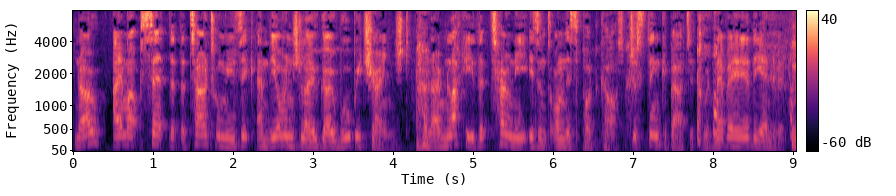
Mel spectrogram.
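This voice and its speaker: An unremarkable speaking voice belongs to a man whose fairly high pitch moves with ordinary variation. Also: hardly any pauses. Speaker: podcast host. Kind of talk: casual chat.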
